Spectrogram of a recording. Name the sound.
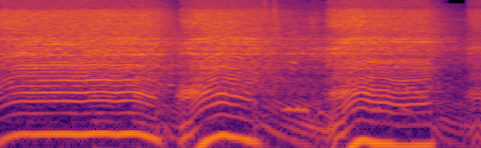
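chainsaw running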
